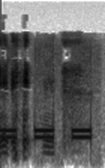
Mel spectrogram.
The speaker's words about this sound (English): somebody just, lost the connection or something, and now their phone is going,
